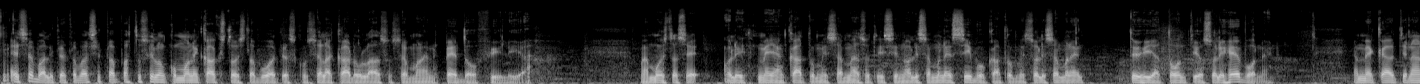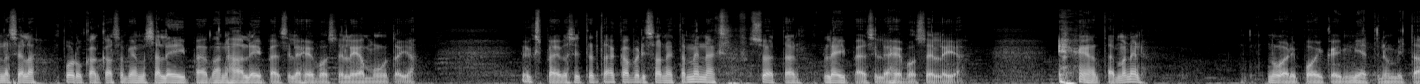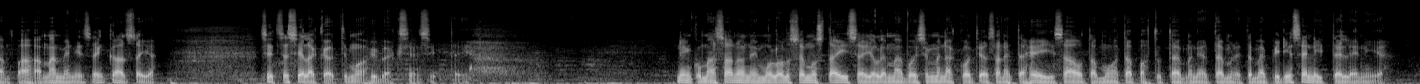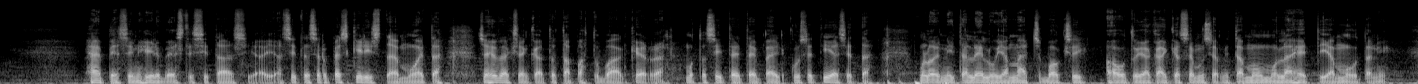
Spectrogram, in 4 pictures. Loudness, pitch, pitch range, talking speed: -20 LUFS, 80 Hz, 75-90 Hz, 165 wpm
